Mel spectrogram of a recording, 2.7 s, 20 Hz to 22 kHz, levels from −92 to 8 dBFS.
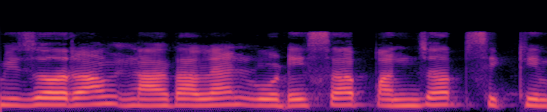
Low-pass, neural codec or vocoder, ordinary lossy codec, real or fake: none; codec, 16 kHz, 1 kbps, FreqCodec, larger model; none; fake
